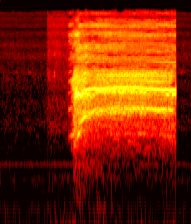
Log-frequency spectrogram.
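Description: A woman's loud, high-pitched screech, a drawn-out horror-style scream that starts about a second in, holds one steady pitch and then cuts off suddenly.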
